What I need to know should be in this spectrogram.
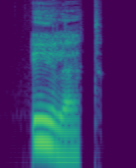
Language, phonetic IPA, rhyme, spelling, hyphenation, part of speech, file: Hungarian, [ˈeːlɛt], -ɛt, élet, élet, noun, Hu-élet.ogg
